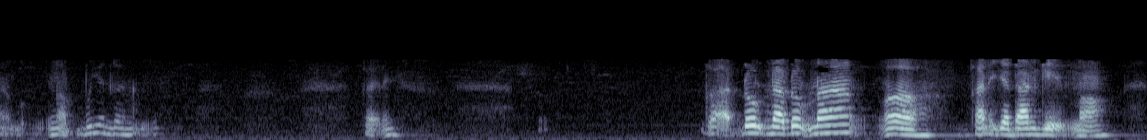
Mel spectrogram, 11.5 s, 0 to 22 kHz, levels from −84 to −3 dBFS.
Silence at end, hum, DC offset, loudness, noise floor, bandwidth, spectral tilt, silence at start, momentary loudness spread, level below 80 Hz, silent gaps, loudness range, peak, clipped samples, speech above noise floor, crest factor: 0.35 s; none; under 0.1%; -24 LUFS; -59 dBFS; 4 kHz; -10.5 dB/octave; 0 s; 21 LU; -62 dBFS; none; 21 LU; -8 dBFS; under 0.1%; 35 dB; 18 dB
